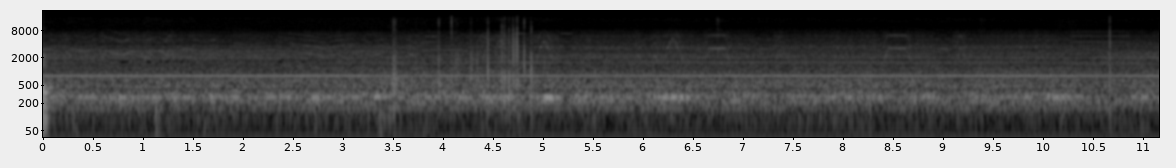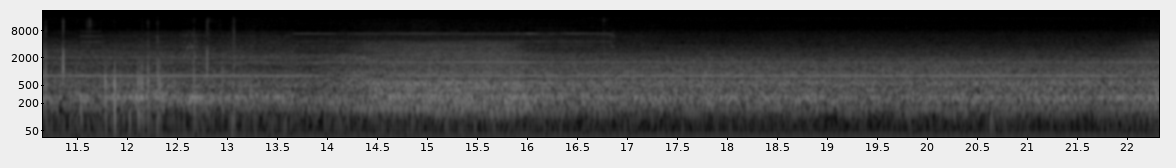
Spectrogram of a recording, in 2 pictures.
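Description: Creality CR-X dual-extruder 3D printer running mid-print: a steady whine of its stepper motors and fans with faint scattered clicks. A little past halfway the whine drops out and a louder, noisier stretch of movement lasts about three seconds.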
